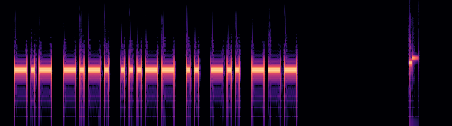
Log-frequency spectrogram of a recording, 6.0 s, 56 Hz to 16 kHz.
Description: Morse code, heard as a keyed tone, about 21 wpm, 700 Hz. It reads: KC3IDO
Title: USA Callsign DE Callsign 22wpm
